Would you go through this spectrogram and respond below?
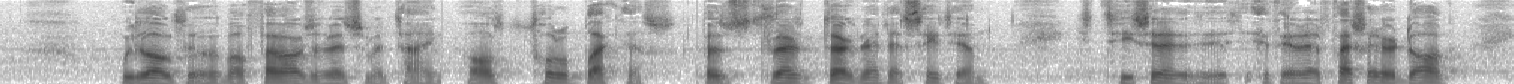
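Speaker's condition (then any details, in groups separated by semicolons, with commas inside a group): Parkinson's disease; hard time talking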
